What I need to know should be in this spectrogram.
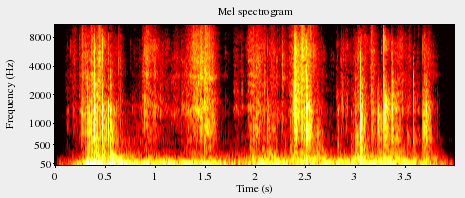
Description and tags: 28-Objetos 6-consolidated
Objects on table
Things, Drop, Table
